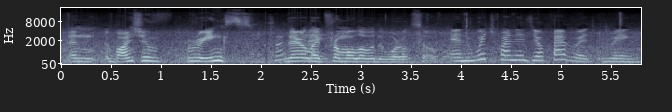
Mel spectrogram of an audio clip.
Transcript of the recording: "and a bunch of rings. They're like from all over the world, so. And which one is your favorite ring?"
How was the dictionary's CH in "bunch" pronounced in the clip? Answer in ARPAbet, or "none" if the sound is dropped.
CH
